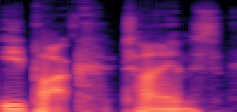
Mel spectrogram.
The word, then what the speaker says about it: Epoch Times: scare him the real news is on the epic times some of you pronounce it epoch times the epic times says usps as postal service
